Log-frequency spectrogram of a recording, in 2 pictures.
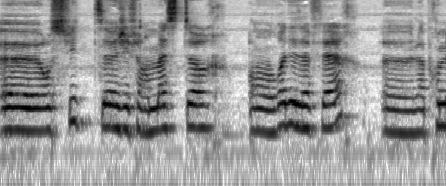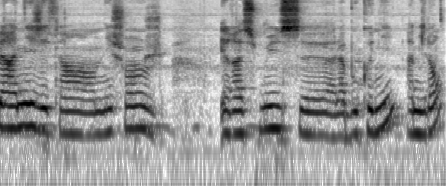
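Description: A woman speaks very slowly at a medium pitch with fairly even intonation. Audible room echo surrounds her voice. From Paris suburbs, France (Saint-Maur). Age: 20s. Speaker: law student. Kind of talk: casual chat.

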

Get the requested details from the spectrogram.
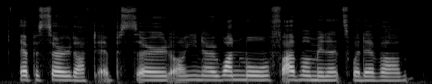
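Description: Delivered at a moderate pace in an Australian accent, the speech has a dry, close sound with no echo. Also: woman. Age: 20s. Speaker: podcast host. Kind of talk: casual solo talk.

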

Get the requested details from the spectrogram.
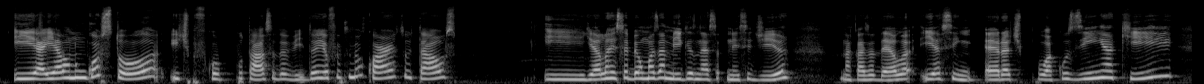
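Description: In a very clean recording with a silent background, a woman with a Paulista accent speaks at a high pitch and a moderate pace, with ordinary pitch variation. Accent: Paulista Brazilian Portuguese. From Brazil, Mogi das Cruzes (Greater São Paulo). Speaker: makeup artist. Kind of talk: casual interview.

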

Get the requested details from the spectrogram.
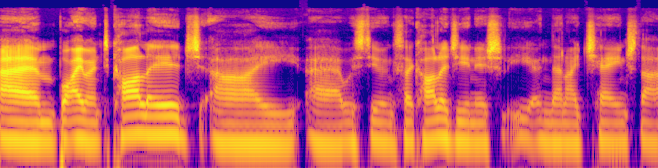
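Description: A man at a medium pitch with an Irish accent, talking at a very fast pace. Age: 20s. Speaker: hairdresser and educator. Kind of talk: casual chat. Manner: cocky and perky.

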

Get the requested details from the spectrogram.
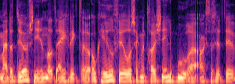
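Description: A man speaks with fairly even intonation. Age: 20s. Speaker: farmer. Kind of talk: interview. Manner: halting.

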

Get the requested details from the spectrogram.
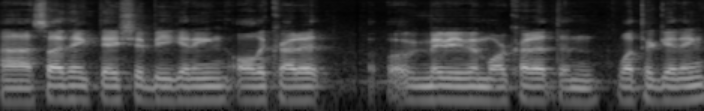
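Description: A man with an American accent speaks in a fairly low voice. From Texas. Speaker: esports coach. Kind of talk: casual chat. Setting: video call.

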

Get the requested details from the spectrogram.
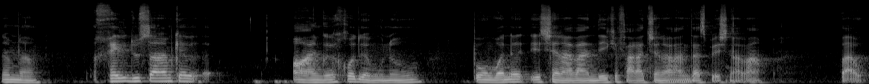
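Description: Pausing long and often, a man speaks at a moderate pace in a fairly low pitch with ordinary pitch variation. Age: 20s. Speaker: podcast co-host and musician. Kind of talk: casual chat.

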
